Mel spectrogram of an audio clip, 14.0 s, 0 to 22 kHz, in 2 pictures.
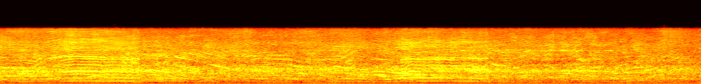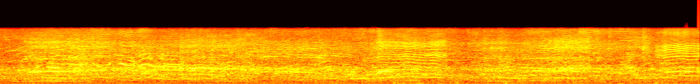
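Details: Nearly 1,000 sheep, lambs and goats driven from winter pasture through the historic market centre and lanes of Mörnsheim, Altmühltal Nature Park, to summer pasture on the third May weekend, 2012; overlapping wavering bleats from many animals amid constant crowd chatter and talking.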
